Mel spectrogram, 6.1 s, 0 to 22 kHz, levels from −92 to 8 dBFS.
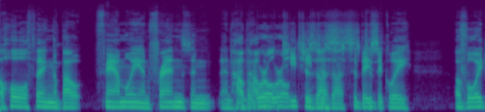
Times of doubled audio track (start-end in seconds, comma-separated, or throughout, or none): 2.94-4.76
